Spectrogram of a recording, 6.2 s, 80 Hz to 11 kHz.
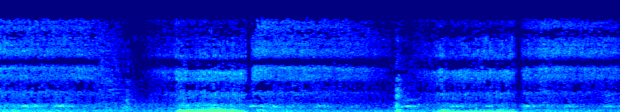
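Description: Two loud, rumbling snoring breaths about 2.5 seconds apart, over steady background hiss.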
